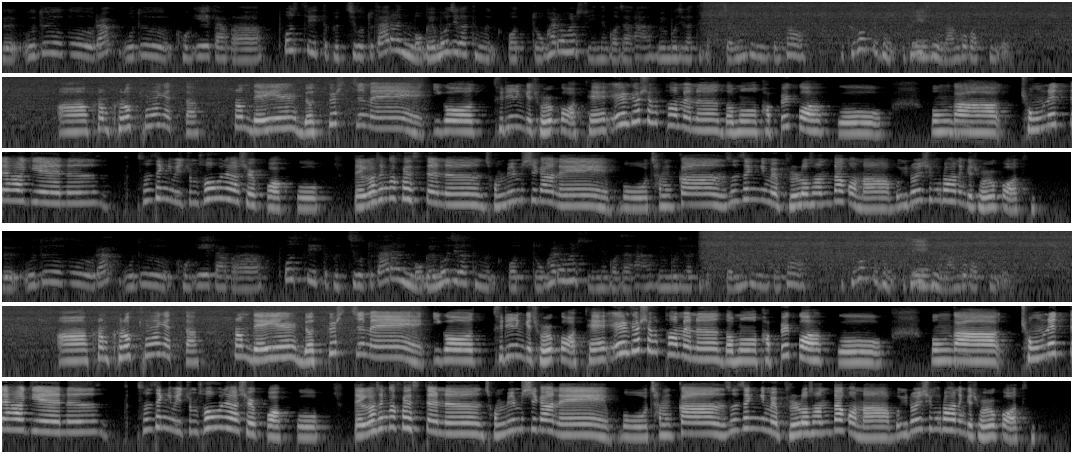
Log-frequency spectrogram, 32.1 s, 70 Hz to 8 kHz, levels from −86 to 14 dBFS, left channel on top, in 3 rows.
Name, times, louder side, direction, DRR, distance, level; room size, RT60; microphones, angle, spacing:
voice 1, 0.0-8.0 8.5-10.1 20.1-20.4, left 2 dB, 85° left, 3 dB, 1.3 m, -43 dB
sound 1, 7.0-14.9, right 4 dB, 55° right, 5.9 m, -47 dB
voice 2, 11.3-12.7 13.0-22.5 22.8-24.6 24.9-31.7, right 4 dB, 40° right, 16 dB, 0.7 m, -29 dB
11.5 x 11.0 x 4.7 m, 0.31 s
head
